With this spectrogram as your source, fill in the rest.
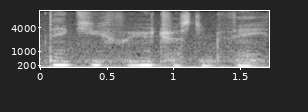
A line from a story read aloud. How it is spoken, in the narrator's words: she stood on her toes and whispered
